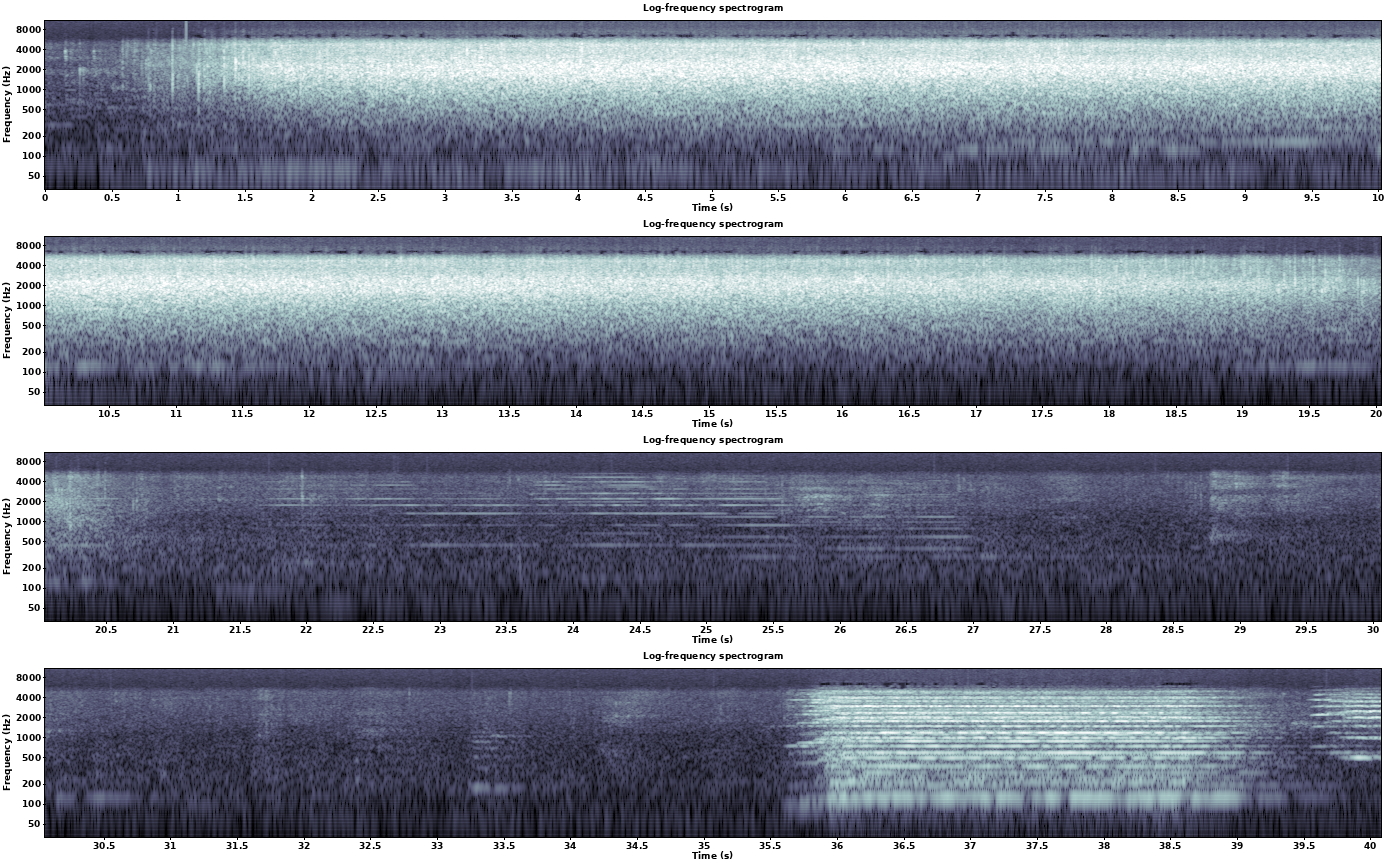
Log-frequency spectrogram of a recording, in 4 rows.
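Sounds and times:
audience applauding: 0.0s - 21.2s.

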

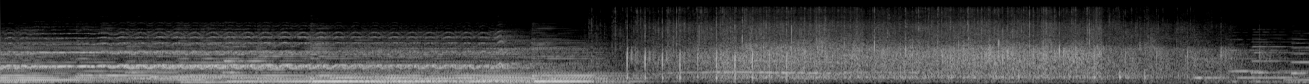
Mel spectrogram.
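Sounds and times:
soprano singing with piano: 0.0s - 5.8s
audience applauding: 5.8s - 12.8s.

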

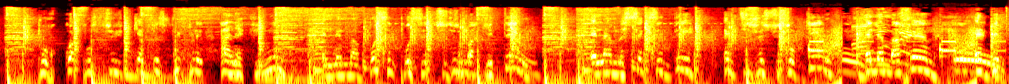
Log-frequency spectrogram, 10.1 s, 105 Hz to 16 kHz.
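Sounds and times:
heavy bass drum: 0.1s - 8.7s
rapping over a beat: 0.1s - 10.0s.

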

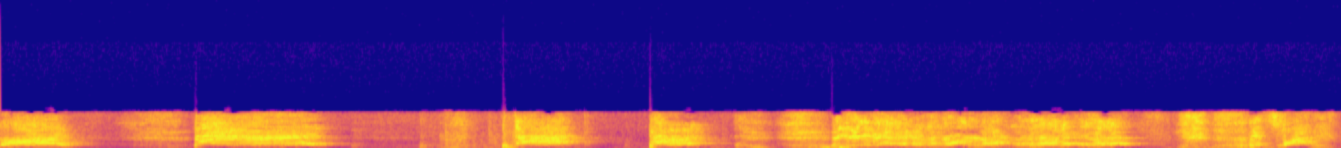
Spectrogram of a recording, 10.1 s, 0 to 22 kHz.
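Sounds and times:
boy screaming and yelling: 0.0s - 0.7s, 1.4s - 2.6s, 3.8s - 5.5s, 6.2s - 8.6s, 9.3s - 10.0s.

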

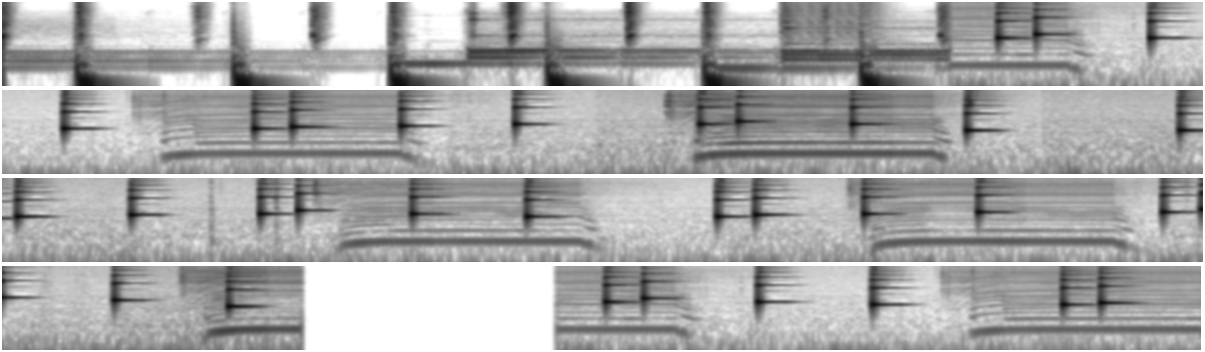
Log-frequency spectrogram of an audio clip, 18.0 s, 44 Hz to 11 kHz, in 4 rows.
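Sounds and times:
phone musical ringtone: 0.0s - 0.3s, 1.7s - 8.3s, 8.9s - 12.8s, 13.4s - 14.5s, 15.7s - 17.9s.

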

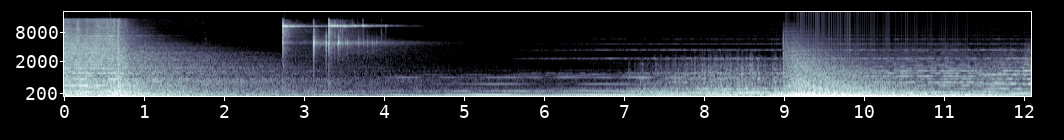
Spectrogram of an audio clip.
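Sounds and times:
metal casing bouncing on concrete: 2.8s - 4.6s.

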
